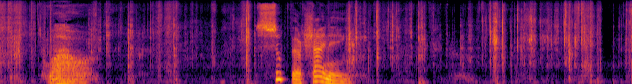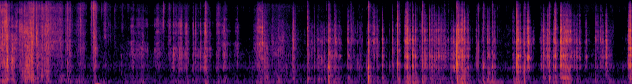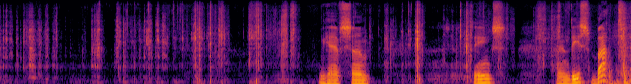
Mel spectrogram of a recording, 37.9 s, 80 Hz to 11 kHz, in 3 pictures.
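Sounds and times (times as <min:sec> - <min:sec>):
plastic film crinkling: 0:00.0 - 0:00.9, 0:06.8 - 0:17.2
plastic film peeling and crackling: 0:00.0 - 0:00.9, 0:07.0 - 0:18.0.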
